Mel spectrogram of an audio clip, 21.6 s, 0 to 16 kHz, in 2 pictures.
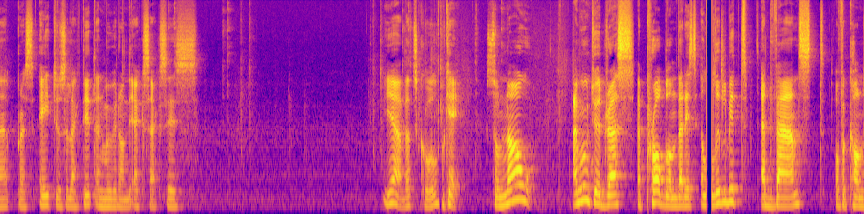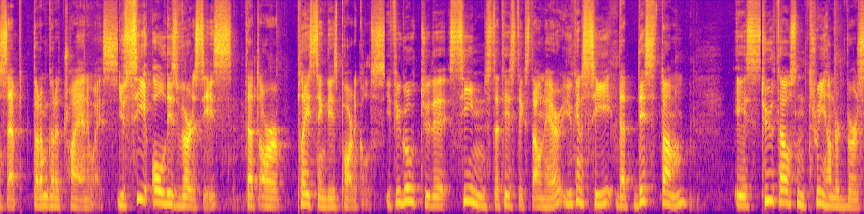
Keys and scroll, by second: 0.2 a, 0.8 g, 3.0 space, 4.7 space, 5.3 alt+shift+z, 12.2 alt+a, 12.2 ctrl+s, 14.2 Tab, 18.1 a, 21.2 Tab.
